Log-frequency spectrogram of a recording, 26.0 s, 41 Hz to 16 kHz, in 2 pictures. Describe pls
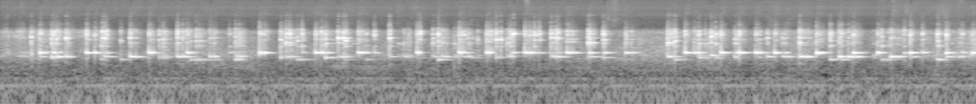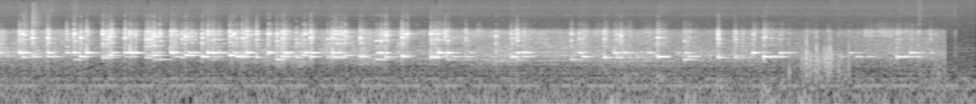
The famous chime noise recorded on the old Olympus V-90 played live and recorded with DS-40.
